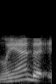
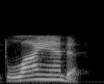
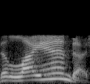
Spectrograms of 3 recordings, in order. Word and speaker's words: Lyanda: Lyanda is an award-winning author, naturalist, and ecophilosopher and speaker who's writing, wait a minute, I mispronounced her name. It's Lyanda. God, nagget. Lyanda. Lyanda, people. Not Lyanda. Lyanda.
